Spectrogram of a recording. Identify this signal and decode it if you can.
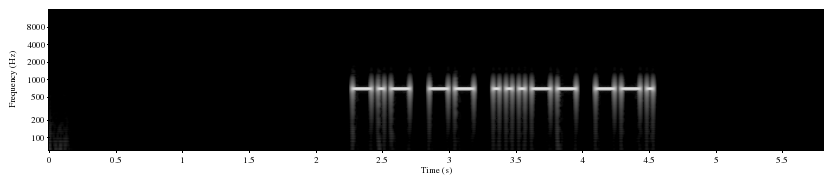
Morse code, heard as a keyed tone, about 25 wpm, 700 Hz. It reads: KM3G
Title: USA Call Signs - 4 Characters - Repeated 2x - 25wpm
